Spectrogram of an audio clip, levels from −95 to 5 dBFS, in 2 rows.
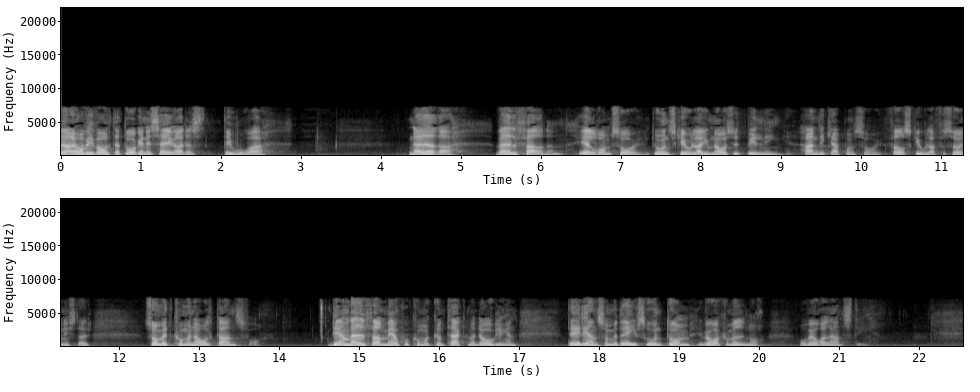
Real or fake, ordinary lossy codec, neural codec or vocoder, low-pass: fake; MP3, 48 kbps; vocoder, 44.1 kHz, 80 mel bands, Vocos; 7.2 kHz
